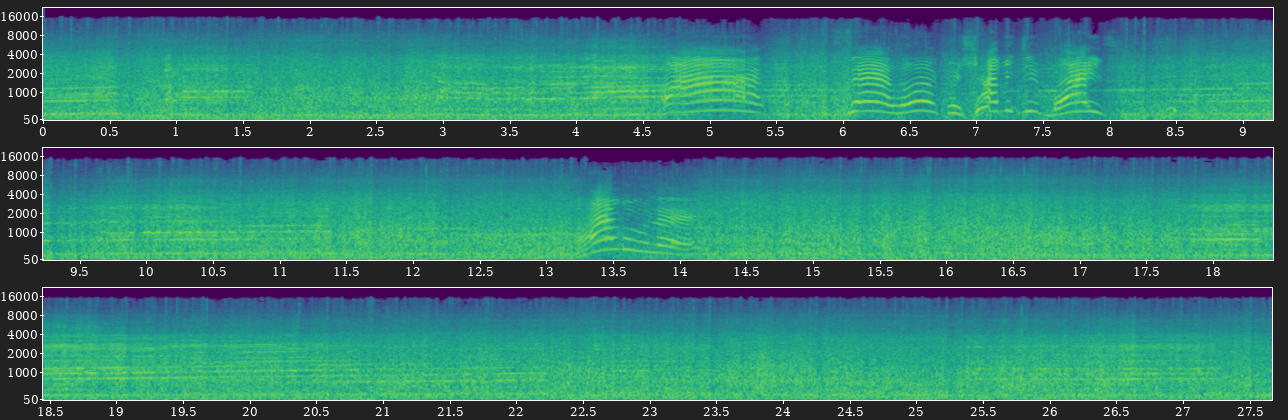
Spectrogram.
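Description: A motorcycle engine drones steadily close by.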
